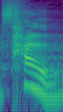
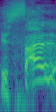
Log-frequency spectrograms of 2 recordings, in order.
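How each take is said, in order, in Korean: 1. 이 단어는 예사 's'로 시작해요. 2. 이 단어는 된소리 's'로 시작해요. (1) "쌀 안 되니까 살" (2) "쌀 안 되니까"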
